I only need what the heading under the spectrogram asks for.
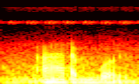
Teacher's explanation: En el caso de los ejemplos que se muestran, vemos árbol. Vemos que el acento recae en la sílaba ar, que está anterior a la última, árbol. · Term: acento fonético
